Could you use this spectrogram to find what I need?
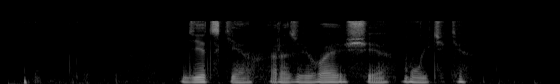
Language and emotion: Russian, neutral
